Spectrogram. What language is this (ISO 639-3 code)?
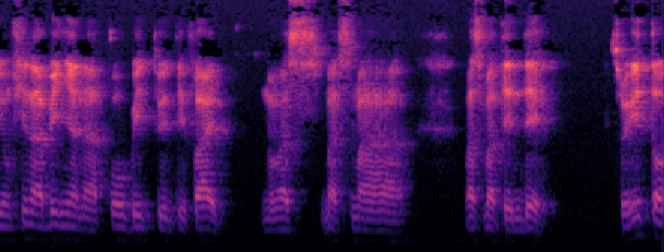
fil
